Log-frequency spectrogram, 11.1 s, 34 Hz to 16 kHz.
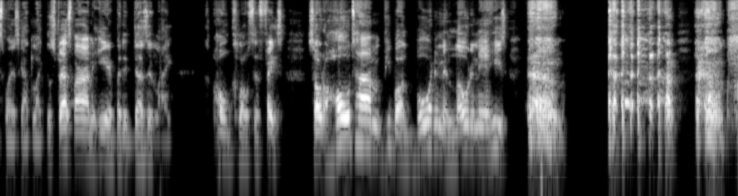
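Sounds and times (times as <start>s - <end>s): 
speech: 0.0s - 11.0s
man imitating a plane passenger clearing his throat: 7.9s - 8.5s, 9.1s - 11.0s
man imitating a plane passenger coughing: 7.9s - 8.5s, 9.1s - 11.0s.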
